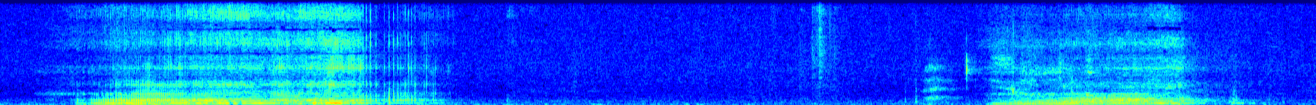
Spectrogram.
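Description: Two long, loud rattling snores, each about two and a half seconds, separated by a quiet pause with small sounds; ordinary snoring.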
